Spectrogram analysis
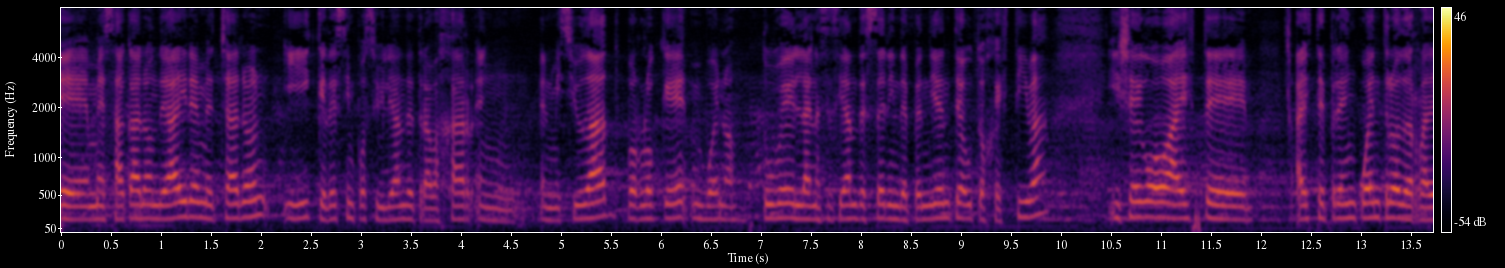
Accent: Comodoro Rivadavia, Chubut, Argentina; soy periodista independiente de Comodoro Rivadavia, Chubut.

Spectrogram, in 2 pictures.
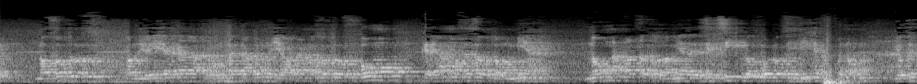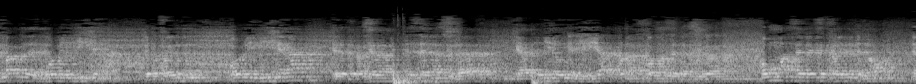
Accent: Oaxaca, Mexico; born there; Desafortunadamente, yo nací aquí en la ciudad de Oaxaca, ¿no? Mis padres no son los dos de la Sierra Norte, entonces la idea yo saco de zapoteca y mixteca.

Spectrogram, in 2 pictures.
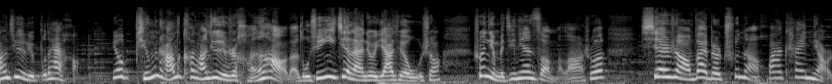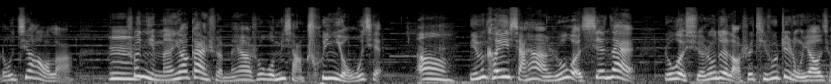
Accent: Beijing, China; accent: Beijing

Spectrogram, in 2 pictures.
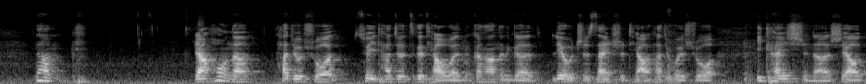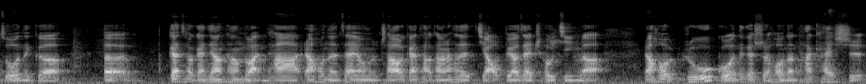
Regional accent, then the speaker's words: Taiwan; 像我们台湾人会卖什么青草茶、苦茶、凉茶，对不对？

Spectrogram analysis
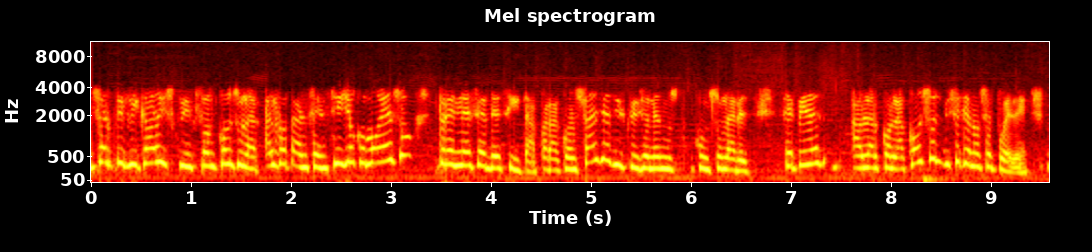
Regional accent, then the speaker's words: Benicarló, Valencian Community, Spain; Yo vengo de un pueblo de la Comunidad Valenciana que se llama Benicarló.

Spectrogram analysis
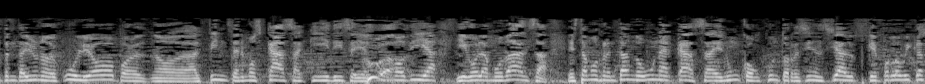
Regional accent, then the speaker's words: United States; moved away as an adult; Yo creo que esta gente piensa que somos de dinero cuando le decimos que somos de los Estados Unidos de Norteamérica.

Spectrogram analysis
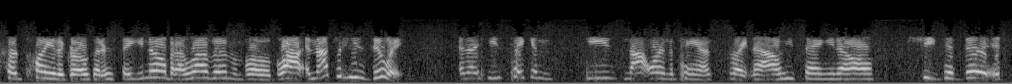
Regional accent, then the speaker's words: Florida, United States; I'm from there. I'm from Florida, spent some time in Tallahassee

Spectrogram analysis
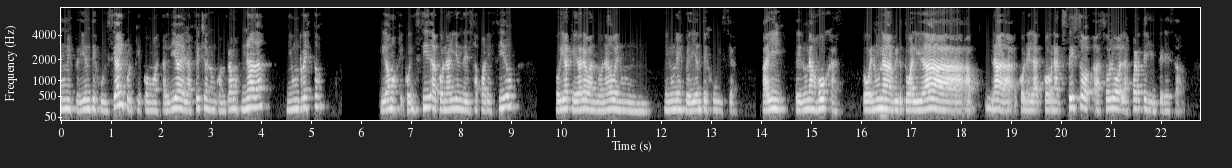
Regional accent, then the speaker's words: Entre Ríos, Argentina; en los pueblitos de donde vengo yo, ¿no? De pueblitos del interior de la provincia

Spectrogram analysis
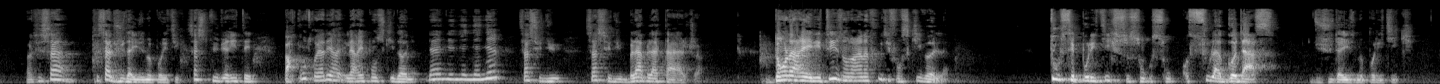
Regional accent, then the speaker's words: France; Nous sommes français.

